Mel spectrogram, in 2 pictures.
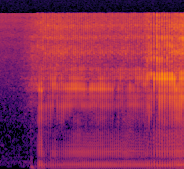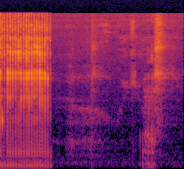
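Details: One long, fluttering, raspy snore lasting about three seconds, then quiet breathing; snoring.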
